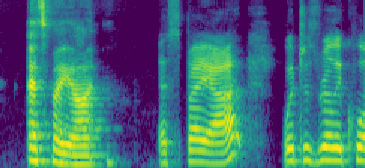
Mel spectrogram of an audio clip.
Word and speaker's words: Espaillat: She did a legislative internship under Congressman Adriano how do you pronounce his last name? Espaillat.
